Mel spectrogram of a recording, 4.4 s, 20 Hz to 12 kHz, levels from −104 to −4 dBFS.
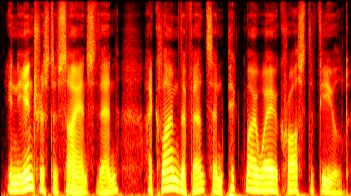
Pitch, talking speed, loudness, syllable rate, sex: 115 Hz, 230 wpm, -18 LUFS, 6.2 syllables/s, male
